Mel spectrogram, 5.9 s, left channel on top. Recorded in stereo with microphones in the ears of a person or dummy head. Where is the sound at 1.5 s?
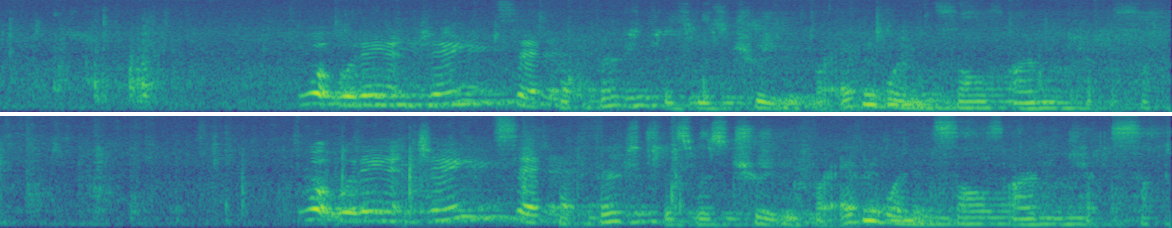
80° right, 4.5 m.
